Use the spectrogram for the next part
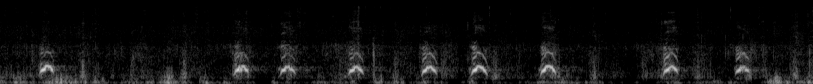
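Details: Finnish Lapphund dog barking: a run of about nine short, sharp, mid-pitched barks with clear harmonics, spaced roughly half a second to a second apart over eight seconds, with faint background rustle between them.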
